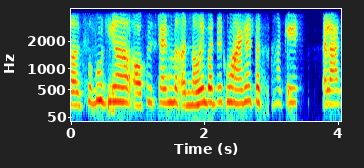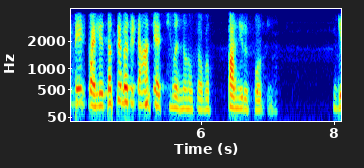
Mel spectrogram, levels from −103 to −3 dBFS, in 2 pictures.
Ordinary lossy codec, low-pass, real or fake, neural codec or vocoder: AAC, 32 kbps; 3.6 kHz; fake; codec, 24 kHz, 1.5 kbps, HILCodec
